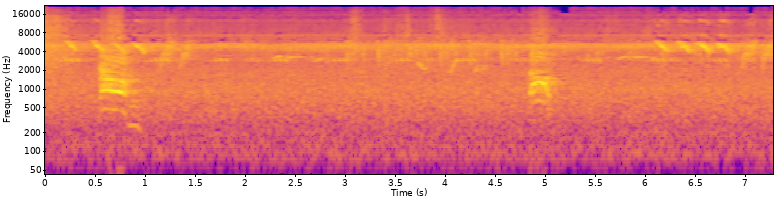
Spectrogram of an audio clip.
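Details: Monkey uttering two brief, sharp cries several seconds apart, with thin high chirps of small birds and a constant outdoor hiss behind.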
